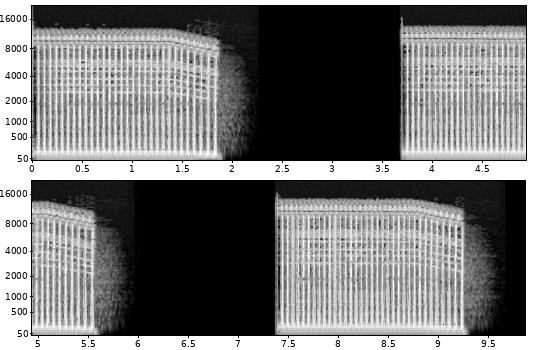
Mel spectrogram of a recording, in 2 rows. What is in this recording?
Futuristic motorcycle engine sound 2 (3 pitches)
A sound for some futuristic motorcycle/helicopter engine, for Thrive the game. Made by resynthesizing the first sound in Harmor and experimenting with the knobs. I used other plugins from Image-Line too. All in Fl Studio 10.
It has a little of reverb.
engine, futuristic, motor, vehicle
